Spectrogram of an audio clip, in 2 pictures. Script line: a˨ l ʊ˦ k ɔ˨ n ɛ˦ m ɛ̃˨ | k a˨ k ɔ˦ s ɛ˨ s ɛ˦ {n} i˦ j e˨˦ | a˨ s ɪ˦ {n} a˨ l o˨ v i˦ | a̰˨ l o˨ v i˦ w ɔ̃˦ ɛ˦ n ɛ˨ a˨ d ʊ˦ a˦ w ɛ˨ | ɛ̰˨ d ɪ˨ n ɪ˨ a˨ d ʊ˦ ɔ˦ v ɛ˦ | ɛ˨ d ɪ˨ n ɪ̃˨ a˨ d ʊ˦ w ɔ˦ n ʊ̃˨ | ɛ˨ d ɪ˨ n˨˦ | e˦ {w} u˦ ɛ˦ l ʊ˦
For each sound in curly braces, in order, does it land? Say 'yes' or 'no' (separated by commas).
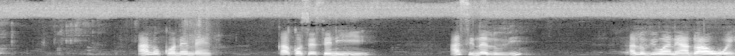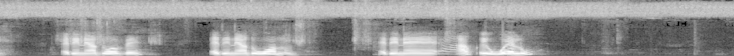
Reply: yes, yes, yes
